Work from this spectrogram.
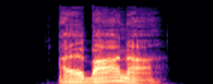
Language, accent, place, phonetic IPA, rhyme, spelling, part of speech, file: German, Germany, Berlin, [alˈbaːnɐ], -aːnɐ, Albaner, noun, De-Albaner.ogg
- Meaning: Albanian (person from Albania)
